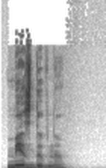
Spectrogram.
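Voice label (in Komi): "мездывны", Komi, female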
